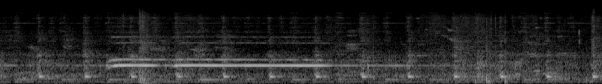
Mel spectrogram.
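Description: Children's television music playing from a TV: a steady plucked rhythm of short low notes at about two to three a second, with a long held higher tone starting about a second in and fading a couple of seconds later.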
